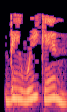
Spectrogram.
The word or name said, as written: be weak in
